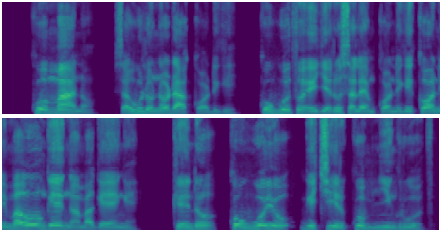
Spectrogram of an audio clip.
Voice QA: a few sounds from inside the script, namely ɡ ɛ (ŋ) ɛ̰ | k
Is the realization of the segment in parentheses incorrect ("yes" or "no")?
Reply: no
